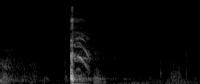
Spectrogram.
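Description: A man coughing once, sharply, close to a microphone, about two thirds of a second in.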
